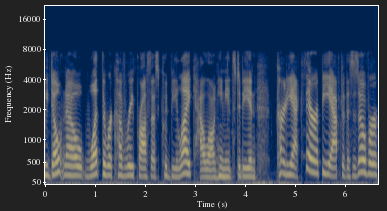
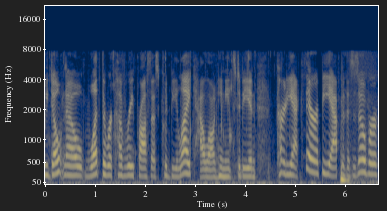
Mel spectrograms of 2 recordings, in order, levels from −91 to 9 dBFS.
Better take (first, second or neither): first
